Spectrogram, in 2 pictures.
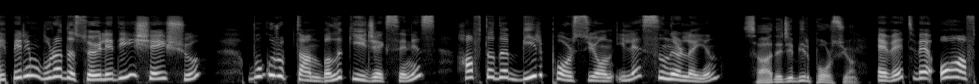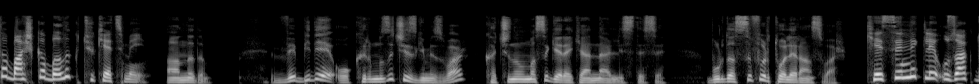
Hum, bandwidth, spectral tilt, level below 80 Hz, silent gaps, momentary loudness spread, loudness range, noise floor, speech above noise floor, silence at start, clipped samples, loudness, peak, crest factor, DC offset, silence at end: none; 10.5 kHz; -5 dB/octave; -52 dBFS; none; 13 LU; 6 LU; -57 dBFS; 38 dB; 0 s; under 0.1%; -20 LUFS; -4 dBFS; 16 dB; under 0.1%; 0 s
